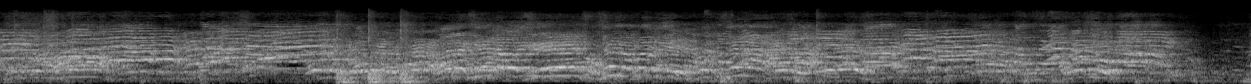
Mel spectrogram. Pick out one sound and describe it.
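Boxing gloves thump against bodies.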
